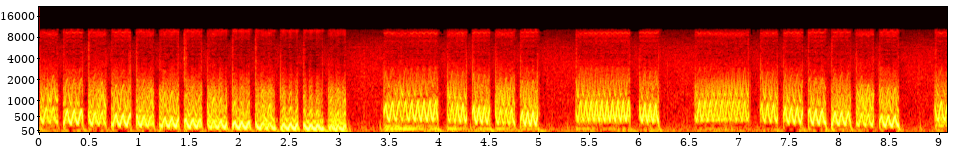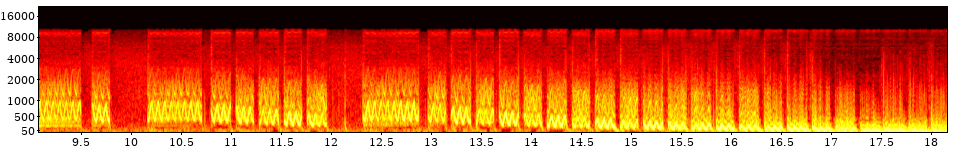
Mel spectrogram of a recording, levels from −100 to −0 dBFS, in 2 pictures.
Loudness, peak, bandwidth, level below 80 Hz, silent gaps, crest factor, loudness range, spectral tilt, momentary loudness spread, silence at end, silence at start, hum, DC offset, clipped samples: -18 LUFS; -6 dBFS; 10.5 kHz; -30 dBFS; none; 12 dB; 4 LU; -9 dB/octave; 7 LU; 0 s; 0 s; none; under 0.1%; under 0.1%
